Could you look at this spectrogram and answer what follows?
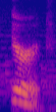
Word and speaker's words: Pyrrhic: So Pyrrhic is correct.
